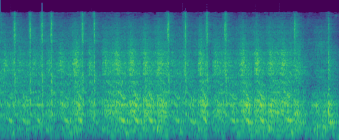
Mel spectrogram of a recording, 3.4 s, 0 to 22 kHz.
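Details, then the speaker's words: 1970 Opel GT barn find, unrun about 30 years, with the pedal held down: quick steady cranking for about three seconds with no catch. On a later try it nearly started and backfired a little. "well it tried to go go ahead that was scary that was a little scary it backfired a little bit"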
